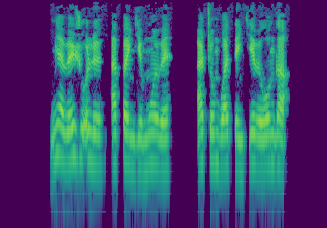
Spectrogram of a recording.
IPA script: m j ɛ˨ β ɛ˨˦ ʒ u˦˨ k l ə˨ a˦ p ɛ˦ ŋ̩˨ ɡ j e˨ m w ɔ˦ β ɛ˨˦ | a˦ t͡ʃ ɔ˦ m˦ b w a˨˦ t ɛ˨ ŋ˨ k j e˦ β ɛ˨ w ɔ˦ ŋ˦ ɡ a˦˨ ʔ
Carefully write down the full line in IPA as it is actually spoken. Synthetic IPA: m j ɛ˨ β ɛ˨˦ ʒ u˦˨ ʔ l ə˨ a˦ p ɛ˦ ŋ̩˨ ɡ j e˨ m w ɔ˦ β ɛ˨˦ | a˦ t͡ʃ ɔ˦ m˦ b w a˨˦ t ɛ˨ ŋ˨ k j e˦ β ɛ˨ w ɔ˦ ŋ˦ ɡ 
